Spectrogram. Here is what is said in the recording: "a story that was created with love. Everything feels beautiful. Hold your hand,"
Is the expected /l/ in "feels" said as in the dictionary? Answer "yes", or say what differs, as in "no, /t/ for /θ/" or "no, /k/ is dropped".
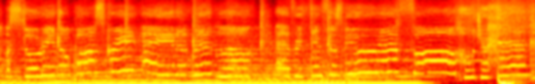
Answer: no, /l/ is dropped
